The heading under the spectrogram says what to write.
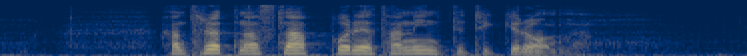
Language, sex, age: Swedish, male, 35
